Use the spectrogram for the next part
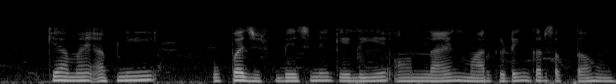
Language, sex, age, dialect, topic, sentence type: Hindi, female, 36-40, Marwari Dhudhari, agriculture, question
